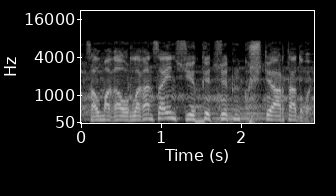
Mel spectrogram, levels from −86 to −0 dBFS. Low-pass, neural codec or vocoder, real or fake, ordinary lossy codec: 7.2 kHz; codec, 16 kHz, 16 kbps, FunCodec, trained on Chinese and English, 50 frames a second; fake; none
